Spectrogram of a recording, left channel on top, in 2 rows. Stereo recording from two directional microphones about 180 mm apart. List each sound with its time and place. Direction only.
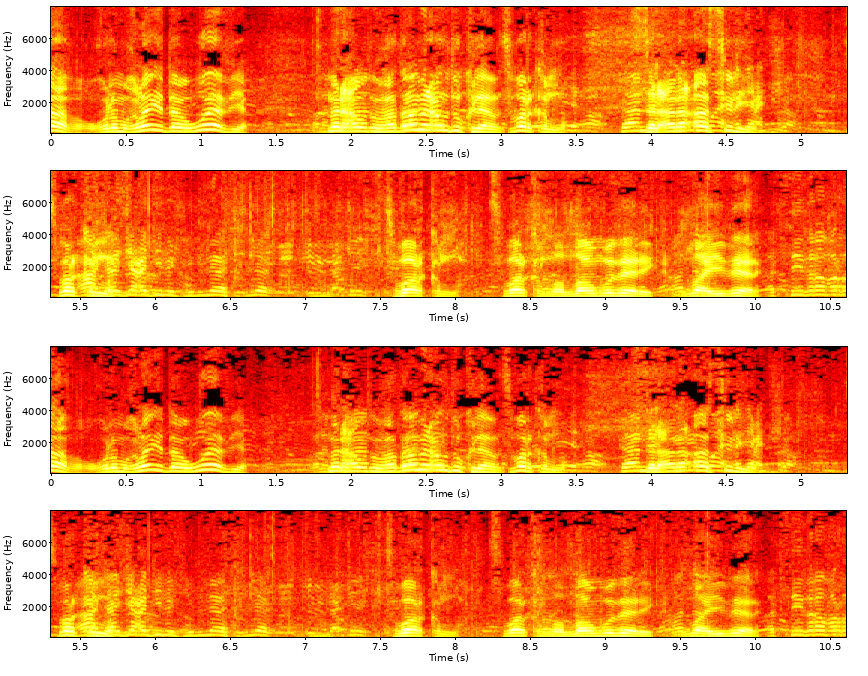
0.0 s a man's voice: centre (ahead or behind)
5.8 s speech: 70° right (ahead or behind)
7.5 s a man's voice: 10° right (ahead or behind)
